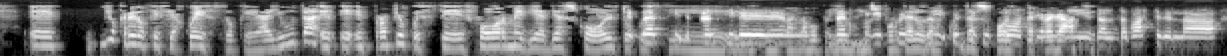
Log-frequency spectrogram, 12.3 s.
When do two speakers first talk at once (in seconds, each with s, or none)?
6.2 s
